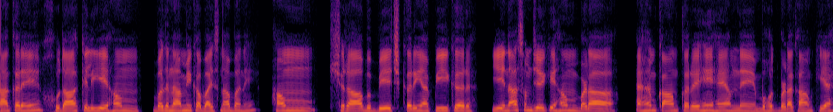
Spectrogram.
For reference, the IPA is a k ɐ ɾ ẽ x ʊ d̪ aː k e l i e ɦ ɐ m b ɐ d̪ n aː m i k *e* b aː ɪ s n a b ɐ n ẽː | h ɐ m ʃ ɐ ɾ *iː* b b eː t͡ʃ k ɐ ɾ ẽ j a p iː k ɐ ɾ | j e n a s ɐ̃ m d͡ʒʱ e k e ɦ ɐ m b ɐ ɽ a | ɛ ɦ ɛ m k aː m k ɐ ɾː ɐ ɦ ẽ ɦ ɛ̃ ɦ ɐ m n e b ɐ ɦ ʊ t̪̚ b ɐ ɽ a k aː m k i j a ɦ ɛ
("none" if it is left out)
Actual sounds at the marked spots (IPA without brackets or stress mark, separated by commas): a, aː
